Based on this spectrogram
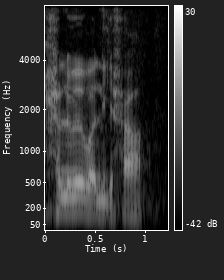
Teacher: حلق کے بیچ سے ادا ہوتی ہے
